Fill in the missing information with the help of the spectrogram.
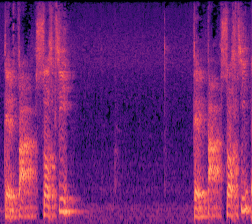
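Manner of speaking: T'es pas sorti stretched very slowly with a rising end; very slow demo. Shown as a demonstration. Teacher slowly modelling T'es pas sorti as a question. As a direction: pull every syllable out slowly.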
